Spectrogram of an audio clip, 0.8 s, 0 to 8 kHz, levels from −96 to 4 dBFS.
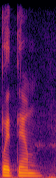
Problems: constant background noise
